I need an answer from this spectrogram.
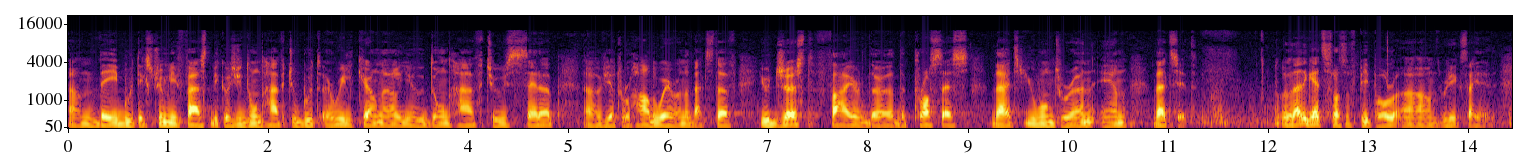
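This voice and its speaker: Speaking with a strong French accent, a man keeps a fairly low pitch and monotone, flat intonation at a moderate pace. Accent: French, thick. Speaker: software engineer, conference speaker. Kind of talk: conference talk. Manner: hesitant, many fillers.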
